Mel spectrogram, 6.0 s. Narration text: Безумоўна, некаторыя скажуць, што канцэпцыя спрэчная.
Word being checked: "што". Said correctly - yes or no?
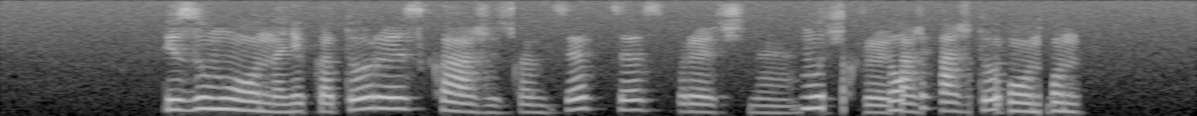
no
